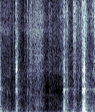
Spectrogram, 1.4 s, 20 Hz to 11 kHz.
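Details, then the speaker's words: JBL JRX100 subwoofer: scratchy rasping scrape as the cone is pushed by hand, caused by the burnt voice coil wire rubbing against the magnet. "is caused by rubbing of the wire against the magnet."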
